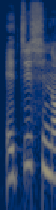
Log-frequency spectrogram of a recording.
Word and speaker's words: エチシ: はい、発音で注意するのはエチシのシを弱く発音して、はっきりエチシと発音しないことが大切です。 – エチシではなくてエチシですね。 – はい、そうです。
